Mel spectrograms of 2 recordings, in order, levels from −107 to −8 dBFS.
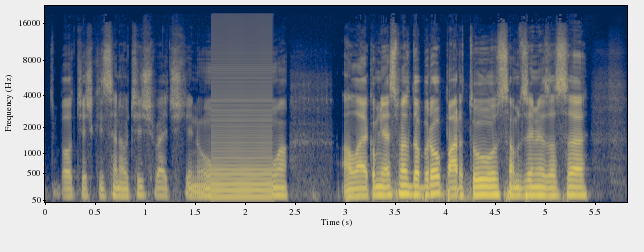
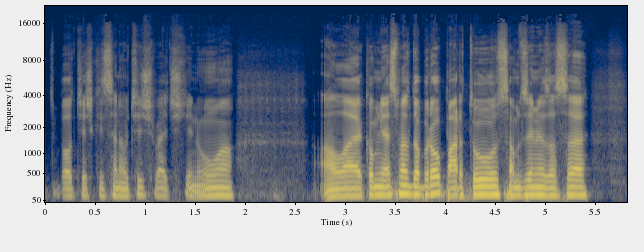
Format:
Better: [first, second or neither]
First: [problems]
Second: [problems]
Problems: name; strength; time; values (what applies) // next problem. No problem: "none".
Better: second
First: audio freezing; at 1.5 s for 0.5 s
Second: none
